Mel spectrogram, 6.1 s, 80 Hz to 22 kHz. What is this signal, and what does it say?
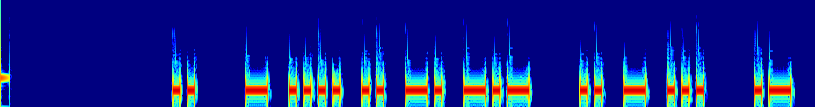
Morse code, heard as a keyed tone, about 22 wpm, 700 Hz. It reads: I THINK ITS A
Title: Sentences from Top 1000 Words - Review Part 1 - 22wpm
